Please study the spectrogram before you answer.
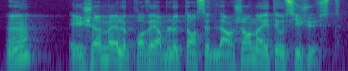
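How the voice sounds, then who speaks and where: An actor playing a suave, mocking gentleman thief who turns bullying, in a theatrical 1960s French radio serial style. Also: on the high side, expressive, fairly quick. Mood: menacing, insistent.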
